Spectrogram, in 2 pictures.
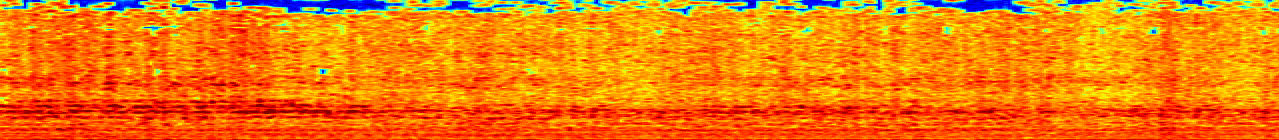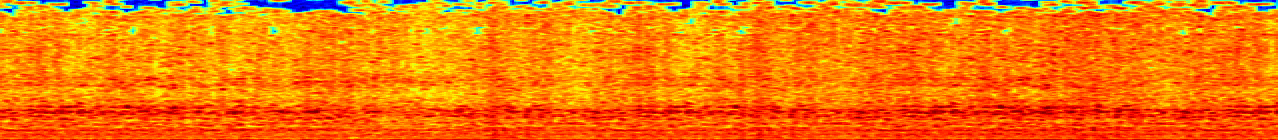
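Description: Model toy tractor's motor running with a steady, even hum as it pulls a disc harrow through sand.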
